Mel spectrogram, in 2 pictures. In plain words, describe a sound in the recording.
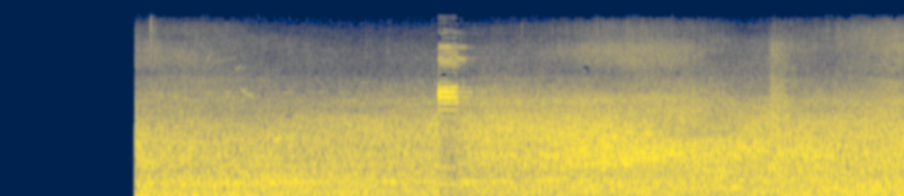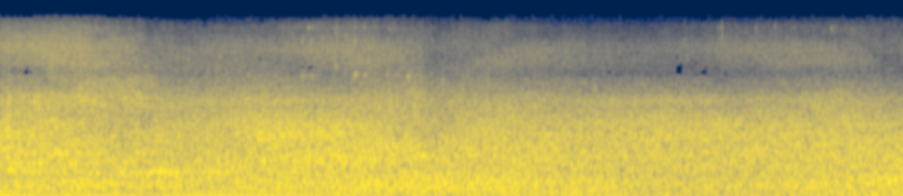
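Cars and minibuses drive past along a street.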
